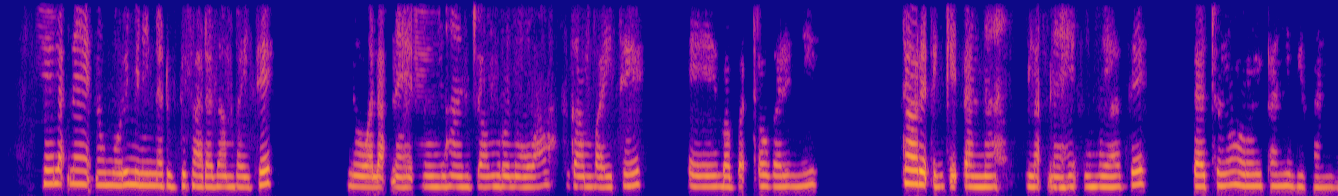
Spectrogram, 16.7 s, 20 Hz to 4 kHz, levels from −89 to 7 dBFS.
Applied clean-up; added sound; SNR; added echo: neural mask model Resemble Enhance denoiser.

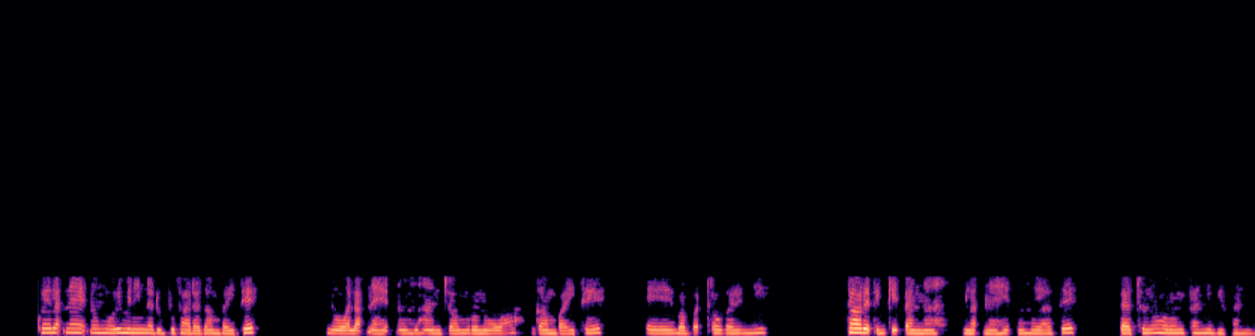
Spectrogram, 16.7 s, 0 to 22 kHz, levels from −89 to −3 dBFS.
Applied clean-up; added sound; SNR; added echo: none; none; none; none.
